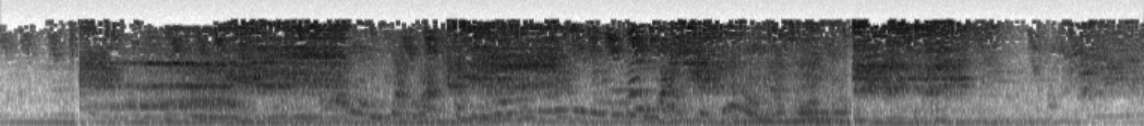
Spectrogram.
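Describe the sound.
Milk squirts in steady, rhythmic hissing streams as a cow is milked by hand at home, the spray loud and continuous for several seconds, with faint voices murmuring underneath.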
